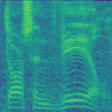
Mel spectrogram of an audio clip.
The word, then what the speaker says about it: Dorsonville: Mario dorsonville and now he says dorsonville that's how he wants to pronounce so we're used to saying dson Ville he wants to say dson Ville so what I'm going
